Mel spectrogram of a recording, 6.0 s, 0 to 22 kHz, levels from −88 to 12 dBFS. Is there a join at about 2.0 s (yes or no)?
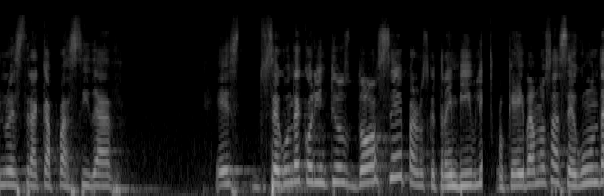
yes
